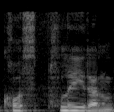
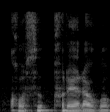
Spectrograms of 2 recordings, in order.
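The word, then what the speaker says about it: cosplay: 이 코스플레이라는 발음을 할 수 있음에도 불구하고 코스프레라고 발음하는 것을 볼 수 있습니다.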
